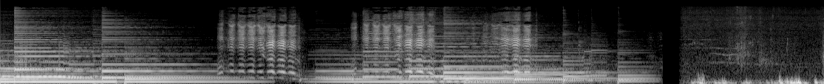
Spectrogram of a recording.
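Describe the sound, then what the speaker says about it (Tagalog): Goats kept on a rural backyard farm bleat loudly and closely, several long wavering calls overlapping in bursts before a short pause and rustling movement. "Ngayon ay ibabagi ko sa inyo mga bay ang aking mga alagang kambing"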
